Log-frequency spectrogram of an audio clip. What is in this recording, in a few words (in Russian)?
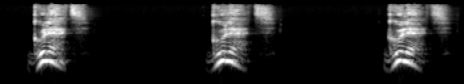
"Gulyatj", russian dog commands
